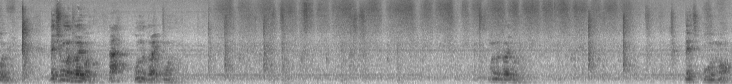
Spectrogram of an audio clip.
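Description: Chalk taps and scratches on a blackboard.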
